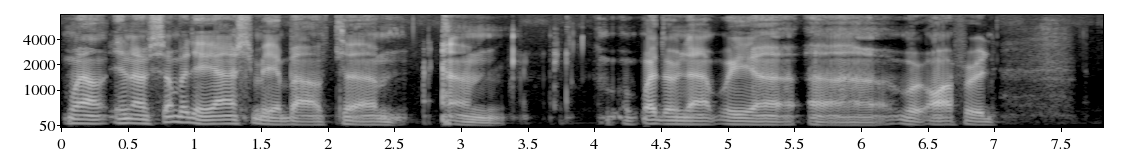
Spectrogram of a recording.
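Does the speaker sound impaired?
Yes: head and neck cancer; large inoperable base-of-tongue tumor in 80s, biopsy by dr. Yarbrough at Yale, clinical trial chemoradiation; after 8 weeks weekly chemo and weekday radiation, fatigue, wheelchair near end of treatment; before diagnosis, tongue moved awkwardly, swallowing problems and coughing, barium swallow at Norwalk Hospital.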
